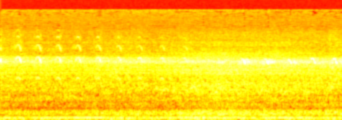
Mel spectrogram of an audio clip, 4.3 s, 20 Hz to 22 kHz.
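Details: Peregrine falcon eyasses, three chicks together in the eyrie on Anacapa, June 2019; a rapid series of short high call notes repeating steadily, faint over a constant low hum and steady background hiss.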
